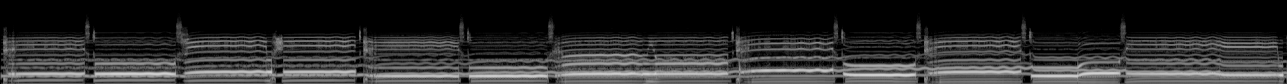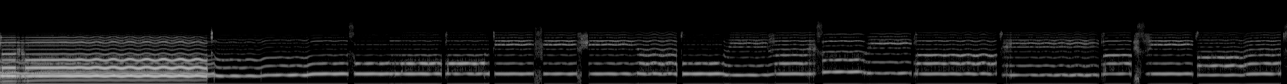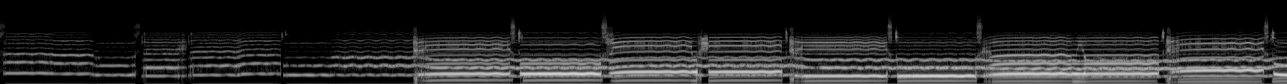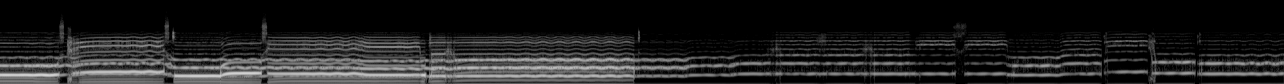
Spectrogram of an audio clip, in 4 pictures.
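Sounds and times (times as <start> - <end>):
tenors singing a chant: 0.0 - 15.2, 29.3 - 51.4.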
